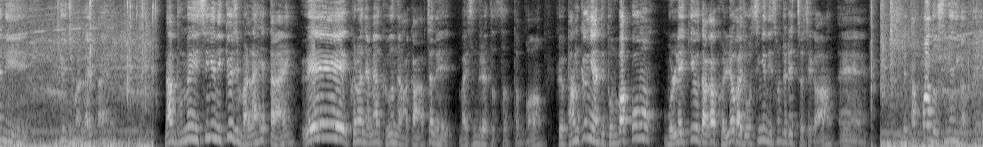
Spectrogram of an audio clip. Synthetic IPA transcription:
ʌɲik͈iud͡ʑimaɭːaɦet̚t͈ajo̰ | nanp̬unmjʌɲisʰɯŋjʌɲik͈iud͡ʑimaɭːaɦe̞t̚t͈aewe̞kɯɾʌɲamjʌnkɯɡʌnɯnak͈aap̚t͡ɕ͈ʌnemaɭs͈ɯmdɯɾjʌt͈ʌs͈ʌt̚t͈ʌnɡʌ | kɯpaŋk͈ɯŋiɦantʰe̞tombak̚k͈omoɭːe̞k͈iudaɡakʌʎːʌɡad͡ʑiɡosʰɯŋjʌɲisʰond͡ʑuɾɦet̚t͡ɕ͈ot͡ɕe̞ɡa̰je̞̰ | ɯndet͈ak̚p͈adosʰɯŋjʌɲiɡa̰tʰe

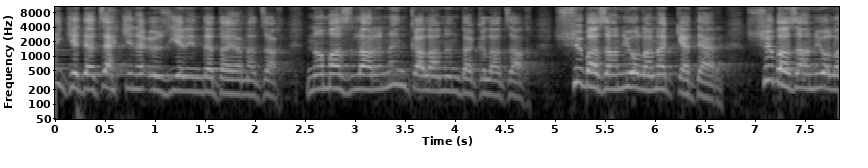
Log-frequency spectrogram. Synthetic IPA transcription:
ɟed̪æd͡ʒæhcinæøzjeɾind̪æd̪ɑjɑnɑd͡ʒɑχ | nɑmɑzlˠɑɾɯnɯnɡɑlˠɑnɯnd̪ɑɡɯlˠɑd͡ʒɑχ | sybɑzɑnɯo̞lˠɑnɑɡæd̪æɾ | sybɑzɑnɯo̞lˠɑ

